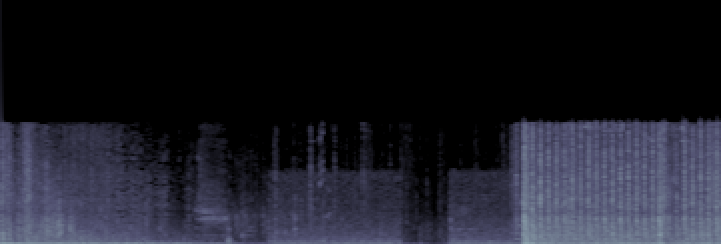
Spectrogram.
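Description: Gunfire crackles through a multiplayer shooter match on Plunder: dense, loud bursts for several seconds, a brief lull, then a rapid, steady stream of automatic fire close by.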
